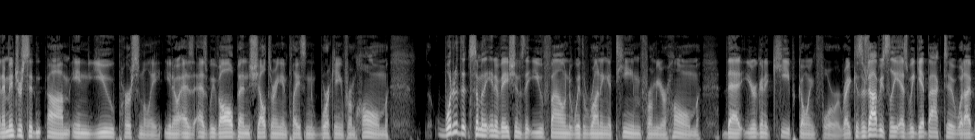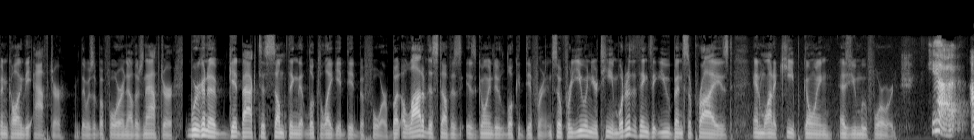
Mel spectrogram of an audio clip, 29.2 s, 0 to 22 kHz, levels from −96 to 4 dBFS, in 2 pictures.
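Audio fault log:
No faults are heard anywhere in the speech.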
